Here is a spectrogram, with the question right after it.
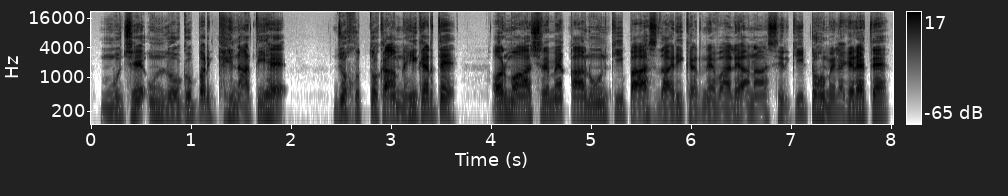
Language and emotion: Urdu, disgusted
